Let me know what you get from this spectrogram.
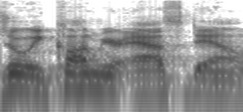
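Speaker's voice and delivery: ordinary delivery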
